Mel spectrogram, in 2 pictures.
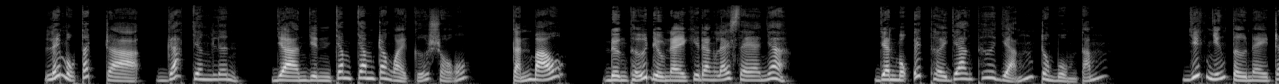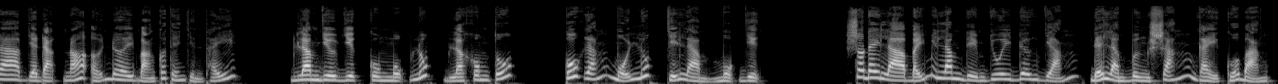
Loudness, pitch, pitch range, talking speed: -19 LUFS, 205 Hz, 175-260 Hz, 195 wpm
